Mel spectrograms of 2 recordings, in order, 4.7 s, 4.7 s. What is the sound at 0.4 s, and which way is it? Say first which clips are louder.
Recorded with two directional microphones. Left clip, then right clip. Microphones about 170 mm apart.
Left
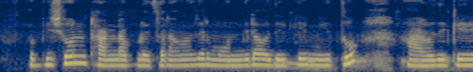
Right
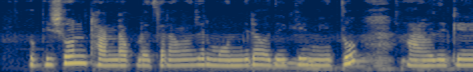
A woman's voice: left 2 dB; 5° left (ahead or behind).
